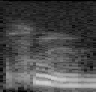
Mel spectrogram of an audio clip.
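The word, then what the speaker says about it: Crumb: stern which clothed that was pretty fitting he didn't look like he smiled a lot or indeed ever actually it's pronounced Croom corrected mother it's not said dad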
